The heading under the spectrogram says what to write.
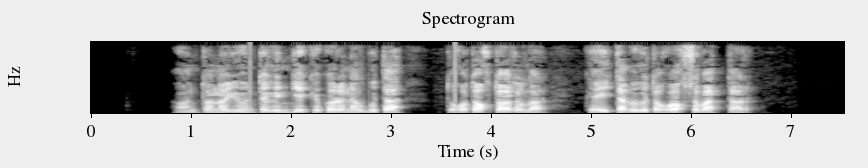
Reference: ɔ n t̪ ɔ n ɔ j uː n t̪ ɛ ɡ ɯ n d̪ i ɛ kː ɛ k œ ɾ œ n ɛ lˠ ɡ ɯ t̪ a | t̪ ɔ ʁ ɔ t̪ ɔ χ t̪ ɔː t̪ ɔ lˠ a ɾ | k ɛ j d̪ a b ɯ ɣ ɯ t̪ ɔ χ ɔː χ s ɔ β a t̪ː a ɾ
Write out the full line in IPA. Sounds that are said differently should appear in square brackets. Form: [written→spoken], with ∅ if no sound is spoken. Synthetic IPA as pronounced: ɔ n t̪ ɔ n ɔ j uː n t̪ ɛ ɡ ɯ n d̪ i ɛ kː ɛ k œ ɾ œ n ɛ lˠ [ɡ→b] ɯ t̪ a | t̪ ɔ ʁ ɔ t̪ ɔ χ t̪ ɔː t̪ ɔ lˠ a ɾ | k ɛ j [d̪→t̪] a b ɯ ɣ ɯ t̪ ɔ [χ→ʁ] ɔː χ s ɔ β a t̪ː a ɾ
